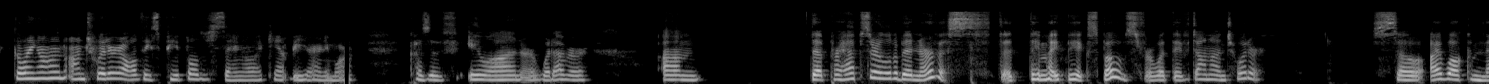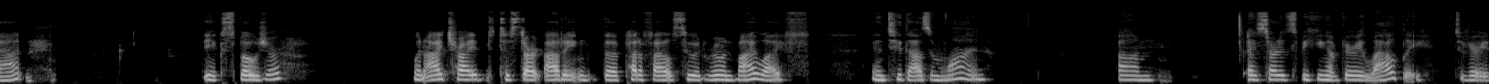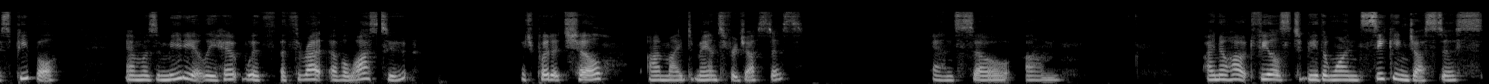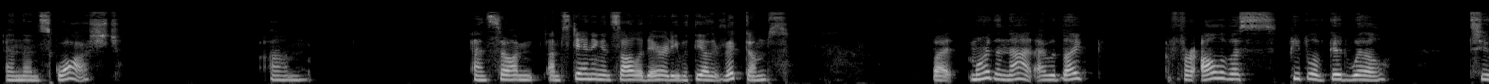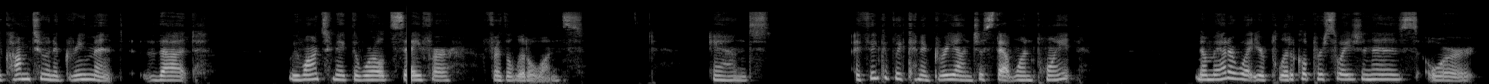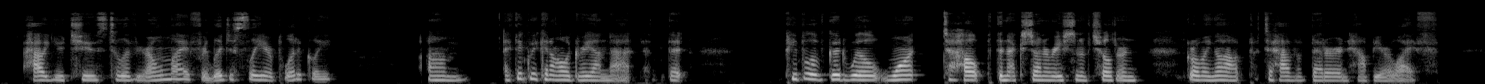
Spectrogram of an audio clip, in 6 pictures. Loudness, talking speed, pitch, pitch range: -26 LUFS, 140 wpm, 215 Hz, 200-230 Hz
